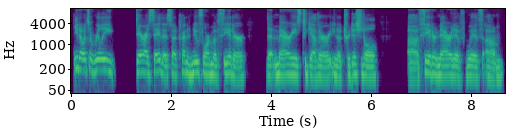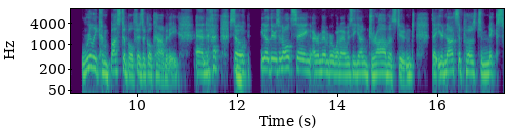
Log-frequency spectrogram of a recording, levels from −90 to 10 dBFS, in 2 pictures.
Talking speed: 185 wpm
